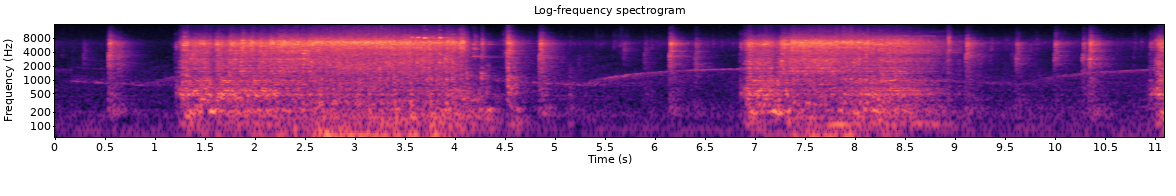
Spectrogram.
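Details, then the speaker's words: 1968 Corvair being revived after sitting, extra gas poured down the carbs, throttle opened a little: long cranking bursts catch a few ragged firings that die at once. It won't keep running; owner suspects the mechanical fuel pump can't pull fuel from the bucket. "So, I couldn't get it to run. I got it to crank. I got it to kind of bark off a couple times, but I wasn't able to get it to sustain sustainably run."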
